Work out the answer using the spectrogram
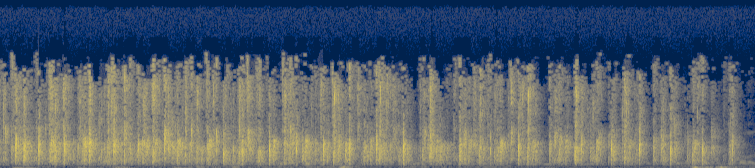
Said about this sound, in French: tenez, demander un tonnerre de triomphe ou d'applaudissements pour Monsieur Perrier-Bertrand, s'il vous plaît.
